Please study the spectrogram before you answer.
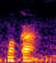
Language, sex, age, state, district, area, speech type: Odia, male, 45-60, Odisha, Balangir, urban, spontaneous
